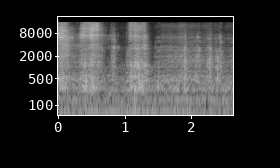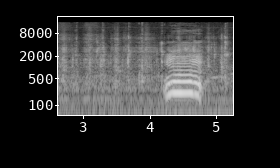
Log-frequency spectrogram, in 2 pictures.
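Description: Three quick crisp crunches in the first second or so as crunchy food is bitten, then soft chewing sounds and a short hummed "mm" about four seconds in.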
